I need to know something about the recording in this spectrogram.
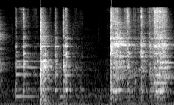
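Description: Stainless steel grease-strainer pot parts clinking and scraping as the metal strainer is handled and fitted into the pot: a couple of short metal clinks in the first half second, then a louder scraping rattle near the end.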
